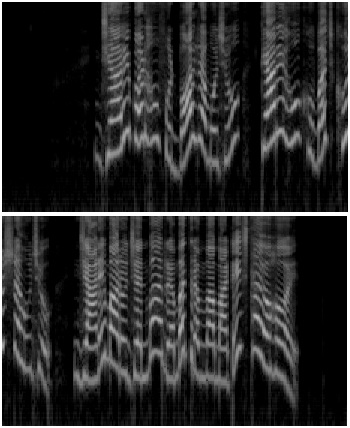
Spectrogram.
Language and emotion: Gujarati, happy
